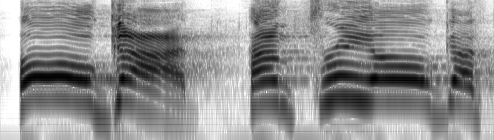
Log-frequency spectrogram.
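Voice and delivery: high and loud, overcome with joy; ecstatic cry. Retold or imitated. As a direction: cry out as if just freed. Imitating Prather's ecstatic holy stomp.

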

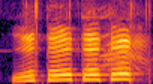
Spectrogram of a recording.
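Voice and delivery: urging the character on in a rising shout; frantic shouting. Real, not acted.

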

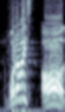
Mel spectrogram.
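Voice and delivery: sudden loud startled cry. Real, not acted. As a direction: jolt of surprise, loud. Startled by a wall in game.

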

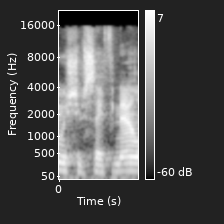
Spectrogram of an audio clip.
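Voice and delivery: usual speaking voice

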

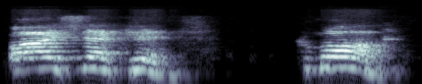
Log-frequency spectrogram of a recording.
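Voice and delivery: ordinary delivery

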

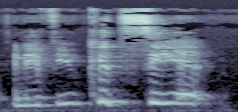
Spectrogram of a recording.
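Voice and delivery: ordinary delivery, nothing marked

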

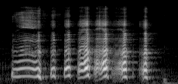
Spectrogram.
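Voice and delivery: loud, high burst of laughter; laughing. Real, not acted. Player laughing at own posh act.

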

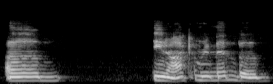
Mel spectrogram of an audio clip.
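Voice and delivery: ordinary talk, nothing marked

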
